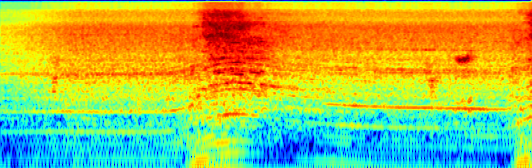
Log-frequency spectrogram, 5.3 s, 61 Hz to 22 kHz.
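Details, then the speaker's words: Manual Mercedes C230 Kompressor supercharged, 183,000 miles, first start on a new header burning off residue: clean rev rises and falls smoothly with a deep exhaust note and no rattles or leaks; normal revving, engine healthy. "remember things are sounding really good so far"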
